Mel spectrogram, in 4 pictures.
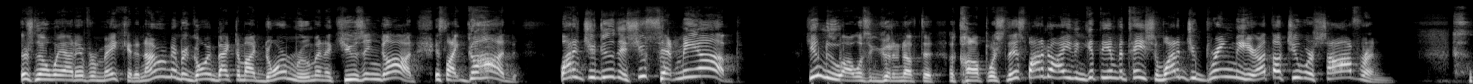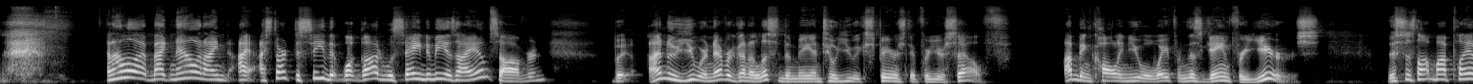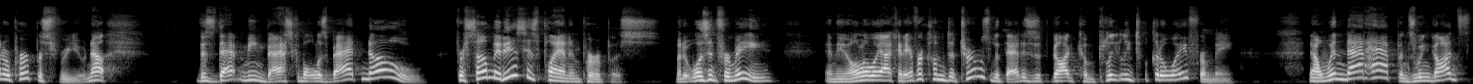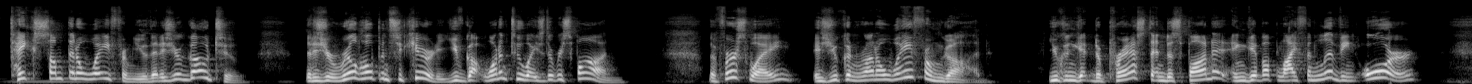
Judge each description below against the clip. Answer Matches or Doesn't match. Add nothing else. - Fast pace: Matches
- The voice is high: Matches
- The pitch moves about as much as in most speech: Doesn't match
